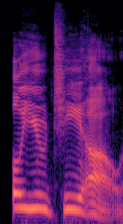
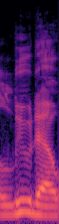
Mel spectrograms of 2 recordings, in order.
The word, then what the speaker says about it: Luto: Luto, not Ludo with a D, but I was pronouncing it Luto. And a lot of people are like, oh, why does he say such a hard T? Well, because then people know it's a T and not a D.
